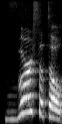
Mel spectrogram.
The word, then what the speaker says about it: versatile: Versatile. Guys, remember the pronunciation is versatile.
